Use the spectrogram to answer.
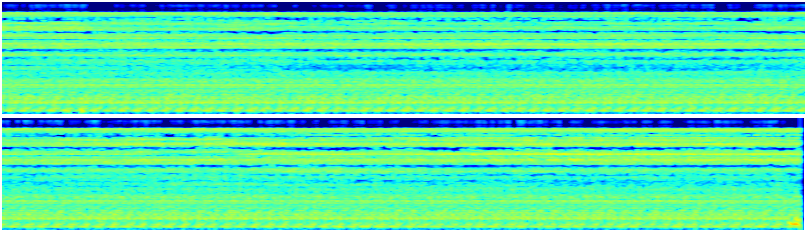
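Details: Dr Trust compressor nebulizer running with medication in the chamber, used via mouthpiece held between the teeth; steady mechanical hum with fast regular pulsing vibration.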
